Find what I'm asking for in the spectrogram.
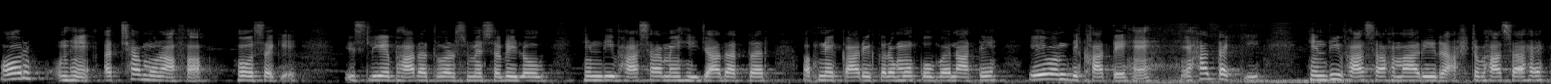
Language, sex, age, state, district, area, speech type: Hindi, male, 30-45, Uttar Pradesh, Sonbhadra, rural, spontaneous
